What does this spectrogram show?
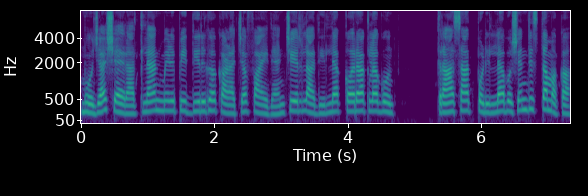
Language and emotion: Goan Konkani, sad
